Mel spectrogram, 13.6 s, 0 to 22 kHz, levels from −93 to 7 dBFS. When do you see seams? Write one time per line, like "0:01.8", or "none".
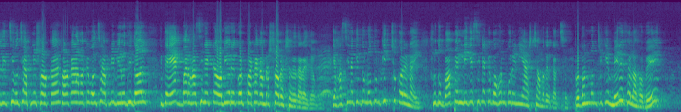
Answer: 0:01.2
0:06.6
0:11.4

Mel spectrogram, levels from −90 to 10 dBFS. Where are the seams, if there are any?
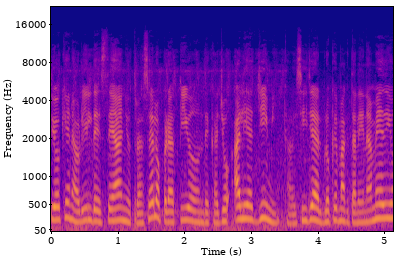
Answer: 0:02.9

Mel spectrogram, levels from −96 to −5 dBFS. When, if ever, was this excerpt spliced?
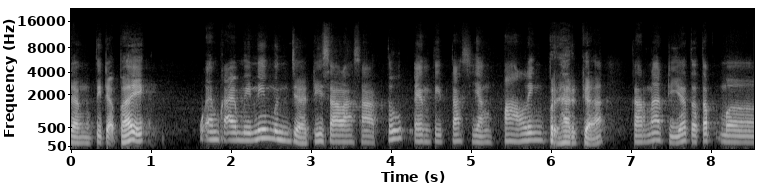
none

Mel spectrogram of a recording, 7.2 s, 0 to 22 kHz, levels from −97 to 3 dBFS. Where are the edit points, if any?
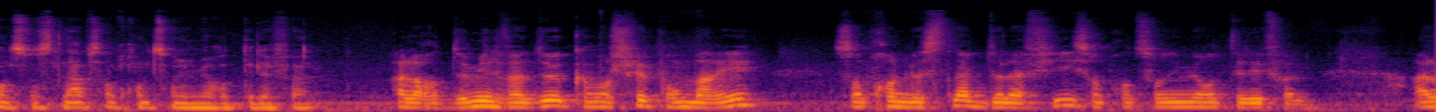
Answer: none

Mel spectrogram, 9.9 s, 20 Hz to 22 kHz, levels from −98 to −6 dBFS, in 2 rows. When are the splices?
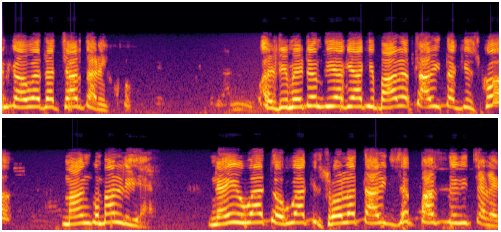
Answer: none

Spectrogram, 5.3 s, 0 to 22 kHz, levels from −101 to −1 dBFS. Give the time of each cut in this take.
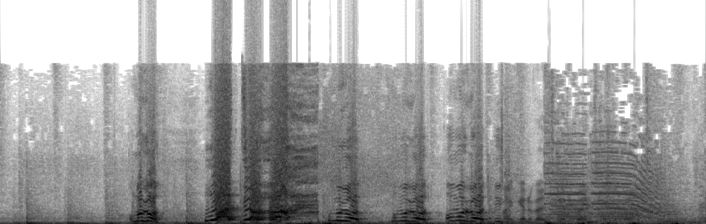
0:03.8

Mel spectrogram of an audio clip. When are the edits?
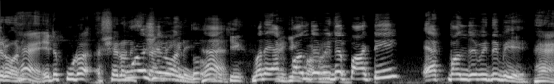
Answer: none

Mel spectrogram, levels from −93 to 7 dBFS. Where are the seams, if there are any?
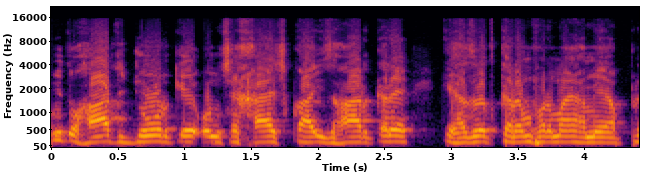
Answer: none

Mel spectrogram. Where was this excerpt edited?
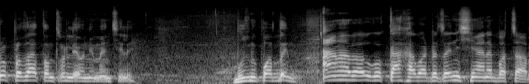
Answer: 0:03.1

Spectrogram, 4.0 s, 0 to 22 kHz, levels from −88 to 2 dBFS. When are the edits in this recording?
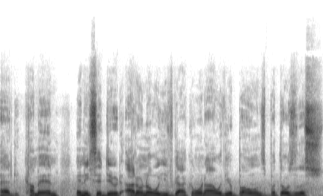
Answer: none

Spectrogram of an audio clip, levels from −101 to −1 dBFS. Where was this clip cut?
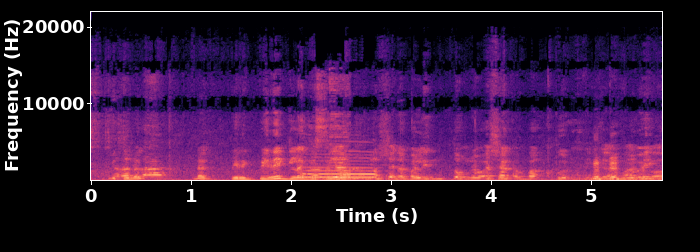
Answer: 0:02.5

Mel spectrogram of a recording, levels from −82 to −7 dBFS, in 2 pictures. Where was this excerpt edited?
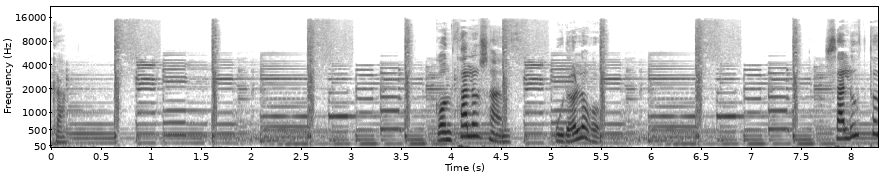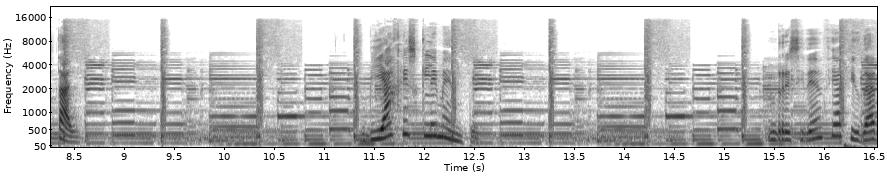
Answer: none

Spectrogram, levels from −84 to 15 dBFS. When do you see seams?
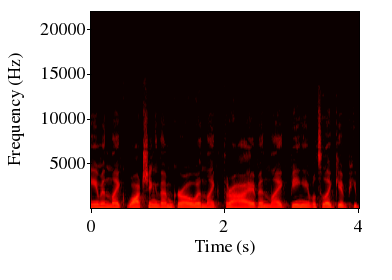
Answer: none

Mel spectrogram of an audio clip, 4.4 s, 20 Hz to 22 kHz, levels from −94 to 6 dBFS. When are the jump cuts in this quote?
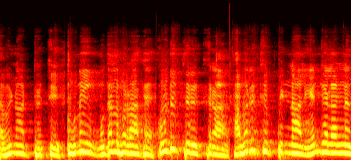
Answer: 0:00.8
0:01.9
0:02.8

